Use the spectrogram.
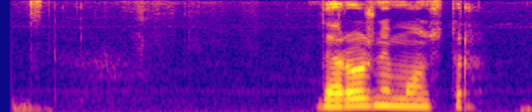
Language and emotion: Russian, neutral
